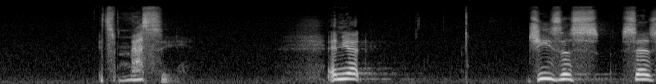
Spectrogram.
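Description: A man speaks with animation through a microphone in a room with a slight echo.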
